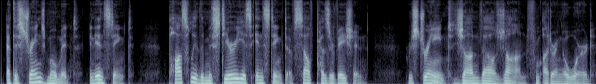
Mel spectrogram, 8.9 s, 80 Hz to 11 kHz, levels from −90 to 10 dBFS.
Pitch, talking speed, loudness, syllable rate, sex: 110 Hz, 120 wpm, -17 LUFS, 4.8 syllables/s, male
